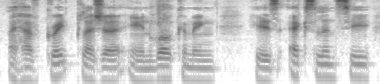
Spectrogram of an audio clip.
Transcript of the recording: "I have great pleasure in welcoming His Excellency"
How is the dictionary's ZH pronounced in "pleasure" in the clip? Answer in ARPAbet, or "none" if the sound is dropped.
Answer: ZH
